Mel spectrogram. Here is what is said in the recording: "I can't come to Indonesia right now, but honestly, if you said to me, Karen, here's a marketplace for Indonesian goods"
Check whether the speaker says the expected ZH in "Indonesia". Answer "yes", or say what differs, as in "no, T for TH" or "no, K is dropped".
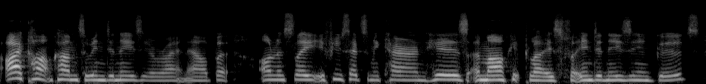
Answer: no, Z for ZH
